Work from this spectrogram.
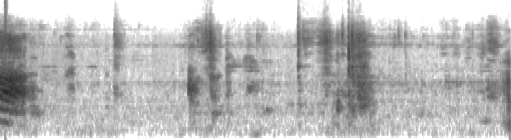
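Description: A spoon scrapes and clinks against a pot while rice is stirred together with vegetables for khichuri, in sporadic close taps and scrapes separated by quiet gaps.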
